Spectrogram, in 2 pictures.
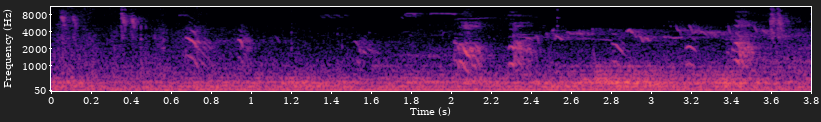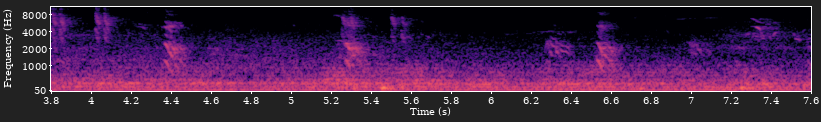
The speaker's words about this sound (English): It is absolutely, the path is perfect, the scenery is perfect, and you can hear all the birds around me. I mean, they're crows, of course, but blackbird.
